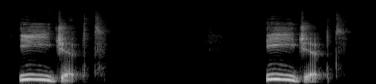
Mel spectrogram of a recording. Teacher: all you need to do is to remember to say a long e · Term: long e sound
